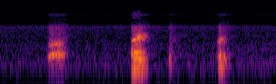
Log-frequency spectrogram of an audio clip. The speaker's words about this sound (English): One of our dogs was barking.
